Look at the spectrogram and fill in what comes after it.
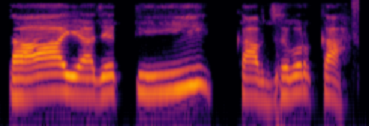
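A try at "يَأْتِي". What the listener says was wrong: কাপটা জুড়ছেন কেন এক্ষুনি? ইয়া তি এই পর্যন্ত আসেন, তারপর কাপটা জুড়বেন।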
